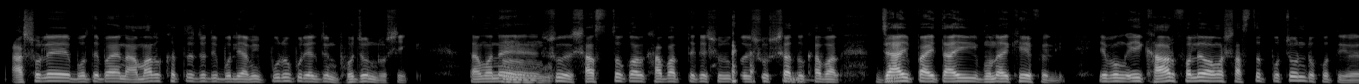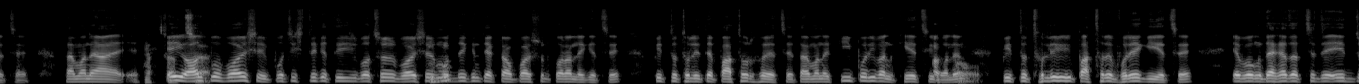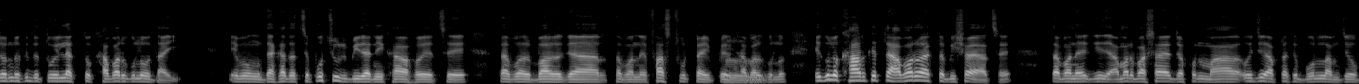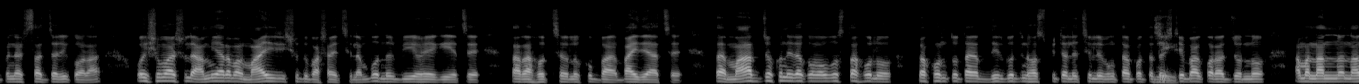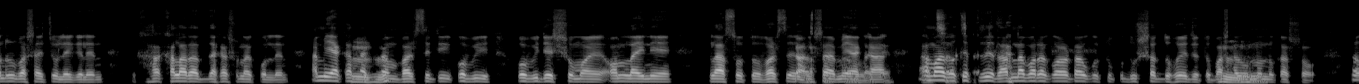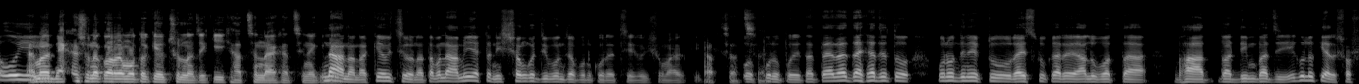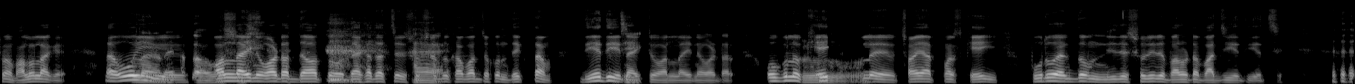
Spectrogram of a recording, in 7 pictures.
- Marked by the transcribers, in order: chuckle; laughing while speaking: "পিত্তথলি পাথরে ভরে গিয়েছে"; "তার মানে" said as "তামানে"; "তারমানে" said as "তামানে"; other background noise; chuckle; "তারমানে" said as "তামানে"; chuckle; chuckle
- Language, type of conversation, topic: Bengali, podcast, বাজারে যাওয়ার আগে খাবারের তালিকা ও কেনাকাটার পরিকল্পনা কীভাবে করেন?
